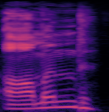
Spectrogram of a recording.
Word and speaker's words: almond: it by the way i'm a silent l person i say almond some people say almond and pronounce the l but i don't know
